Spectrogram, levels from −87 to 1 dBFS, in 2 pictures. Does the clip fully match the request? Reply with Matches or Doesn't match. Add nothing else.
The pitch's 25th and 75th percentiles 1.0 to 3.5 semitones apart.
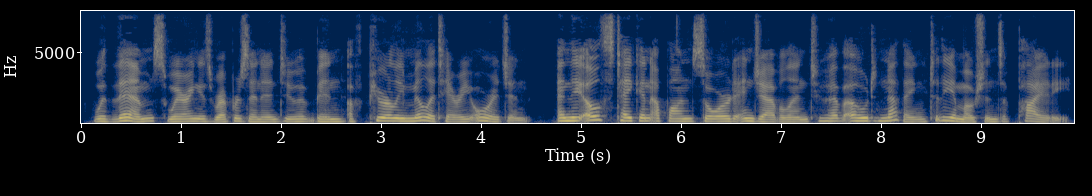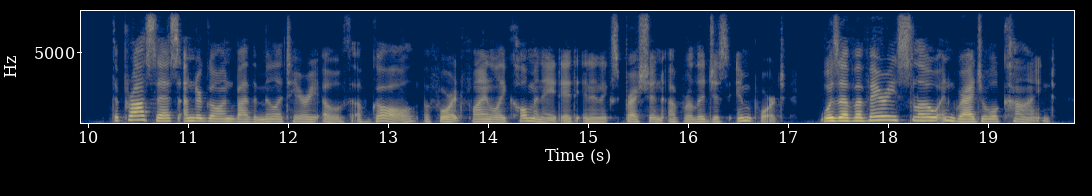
Doesn't match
